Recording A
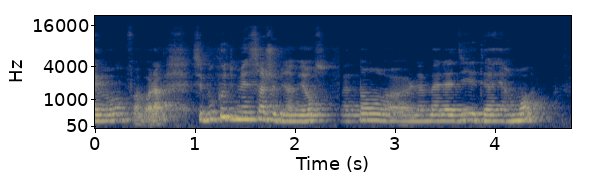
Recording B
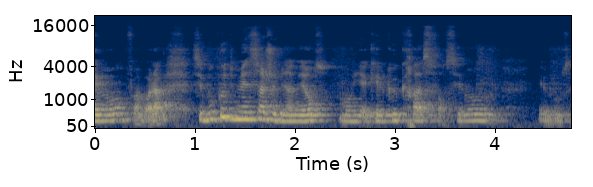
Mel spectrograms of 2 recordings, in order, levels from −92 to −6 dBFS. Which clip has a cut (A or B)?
A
